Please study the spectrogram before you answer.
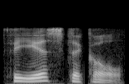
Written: theistical

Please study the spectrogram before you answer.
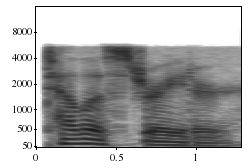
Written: Telestrator

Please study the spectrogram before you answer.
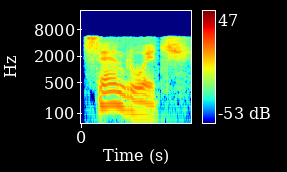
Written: Sandwich Islands

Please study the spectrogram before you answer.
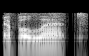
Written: epaulette

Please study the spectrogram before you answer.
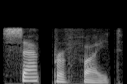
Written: saprophyte

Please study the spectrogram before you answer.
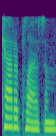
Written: cataplasm

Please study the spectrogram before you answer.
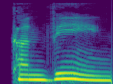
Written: convenor

